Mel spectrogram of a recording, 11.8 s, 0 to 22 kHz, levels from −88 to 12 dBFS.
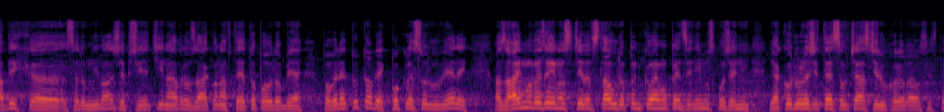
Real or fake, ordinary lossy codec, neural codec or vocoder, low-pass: fake; MP3, 64 kbps; vocoder, 22.05 kHz, 80 mel bands, Vocos; 9.9 kHz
